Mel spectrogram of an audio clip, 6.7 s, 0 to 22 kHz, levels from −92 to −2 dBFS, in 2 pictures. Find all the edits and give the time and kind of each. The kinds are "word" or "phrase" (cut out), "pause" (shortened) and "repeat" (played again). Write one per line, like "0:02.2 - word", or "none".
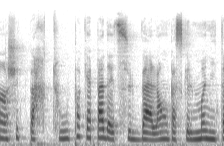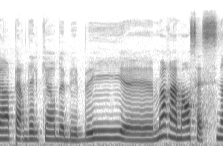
none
